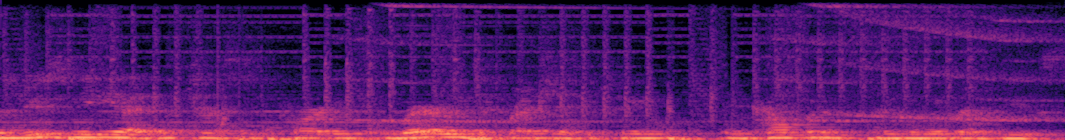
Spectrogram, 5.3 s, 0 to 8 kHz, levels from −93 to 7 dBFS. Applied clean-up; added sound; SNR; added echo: none; Musical instrument; 17 dB; reverberation time 0.6 s.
